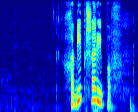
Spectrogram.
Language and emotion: Russian, positive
